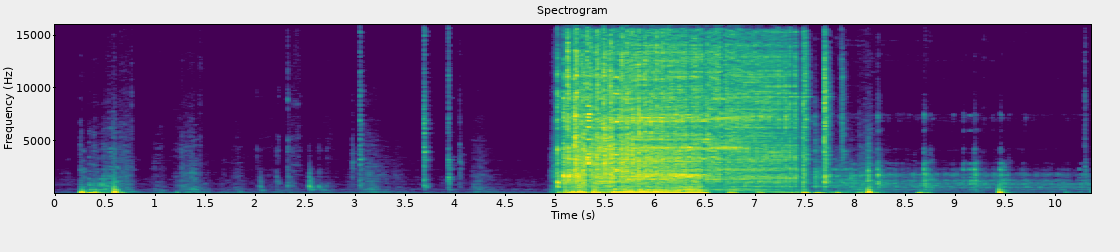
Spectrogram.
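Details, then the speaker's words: Old Stihl 08S chainsaw, first start in a while on premix squirted down the bore: catches and runs loud about two seconds with a rough, clanky top-end rattle, then dies. Cause unconfirmed; fuel lines and carb to be checked. "runs it's a bit noisy it's a bit clanky one of its uh top ends rattling a bit"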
